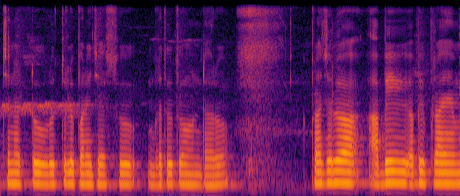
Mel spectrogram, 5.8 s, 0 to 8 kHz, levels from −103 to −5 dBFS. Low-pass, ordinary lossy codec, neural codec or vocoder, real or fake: 7.2 kHz; none; none; real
